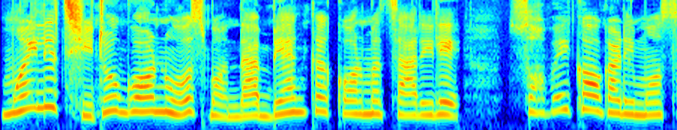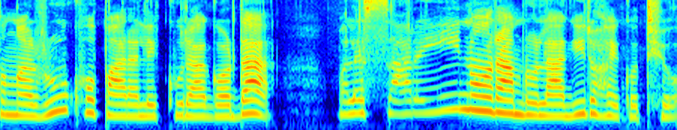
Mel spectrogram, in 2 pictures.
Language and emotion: Nepali, sad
